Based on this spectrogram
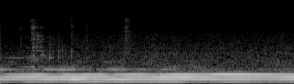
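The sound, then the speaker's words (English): A man buzzes and sings at the same time, a low, steady drone that imitates a tuba, holding one in-tune pitch with rich overtones for about three seconds without a break. “But his thing is super in tune. It sounds tuba, right?”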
